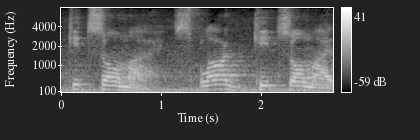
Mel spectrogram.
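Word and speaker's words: σπλαγχνίζομαι: Splagkitsomai. Splagkitsomai. There are a lot of consonants shoved together, so it's very hard.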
